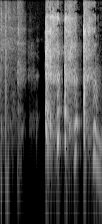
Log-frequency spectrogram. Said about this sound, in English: Sorry, I'm just gonna cough again.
